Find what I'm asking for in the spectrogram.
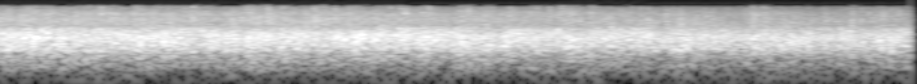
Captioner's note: applause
